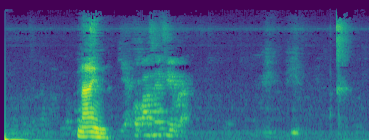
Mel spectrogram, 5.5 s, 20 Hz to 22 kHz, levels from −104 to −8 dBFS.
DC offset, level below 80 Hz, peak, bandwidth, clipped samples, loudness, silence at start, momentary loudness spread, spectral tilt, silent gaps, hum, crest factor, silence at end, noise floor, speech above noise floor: under 0.1%; -38 dBFS; -2 dBFS; 16 kHz; under 0.1%; -22 LUFS; 0.05 s; 24 LU; -3.5 dB/octave; none; none; 24 dB; 0.3 s; -55 dBFS; 34 dB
